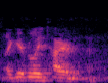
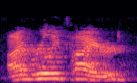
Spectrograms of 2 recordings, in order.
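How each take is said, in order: First: Said in the usual way. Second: Really leaned on slowly; slow stressed really. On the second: Shown as a demonstration. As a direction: stretch out really tired. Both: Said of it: "finish this sentence for you".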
